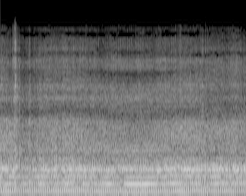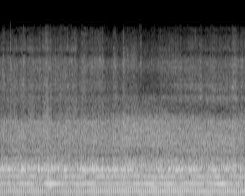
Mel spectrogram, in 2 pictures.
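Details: Viking (Stihl) mulching mower, Briggs engine with refurbished classic carb, after repair: steady, even buzz that holds speed while cutting grass, no surging or misses, running well.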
